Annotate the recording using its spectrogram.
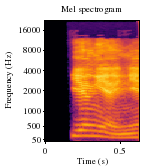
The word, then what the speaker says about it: Jungian: did I pronounce it right earlier, Jungian? – Jungian, yeah. Yes, my aunt Marion Marion Woodman was a mythopoetic writer and author, Jungian author.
